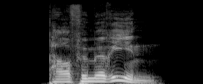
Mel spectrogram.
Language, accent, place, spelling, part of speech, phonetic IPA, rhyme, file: German, Germany, Berlin, Parfümerien, noun, [paʁfyməˈʁiːən], -iːən, De-Parfümerien.ogg
- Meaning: plural of Parfümerie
